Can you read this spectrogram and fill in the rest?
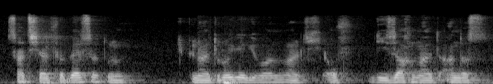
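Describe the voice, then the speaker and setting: Young man, low flat delivery, hesitant interviewee with frequent fillers. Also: a little fast, poor audio. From Kazakhstan. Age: young adult. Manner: hesitant, many fillers, calm and plain. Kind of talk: interview answers.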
